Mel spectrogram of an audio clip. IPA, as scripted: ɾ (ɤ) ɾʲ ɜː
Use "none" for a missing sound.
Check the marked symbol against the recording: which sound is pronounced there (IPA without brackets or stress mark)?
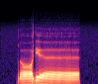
ɔ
